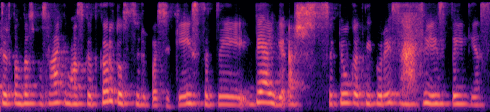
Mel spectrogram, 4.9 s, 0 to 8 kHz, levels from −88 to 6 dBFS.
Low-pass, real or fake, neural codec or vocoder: 7.2 kHz; fake; vocoder, 22.05 kHz, 80 mel bands, HiFi-GAN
